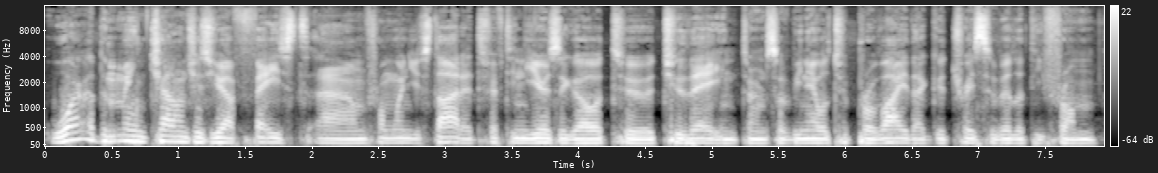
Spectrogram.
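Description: Male audience questioner, lowish pitch, dry sound, unscripted delivery. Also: fairly even intonation, normal speed, hardly any pauses, dry recording. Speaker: audience member asking a question.

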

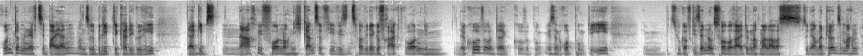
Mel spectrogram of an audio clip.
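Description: A man hosts a football podcast with a stuffed-up, congested voice from a sinus infection. He sits at a mid pitch and keeps the chat relaxed and lightly joking as he steers the conversation. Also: a little fast. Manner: relaxed, jokey, leads the conversation. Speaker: podcast host.

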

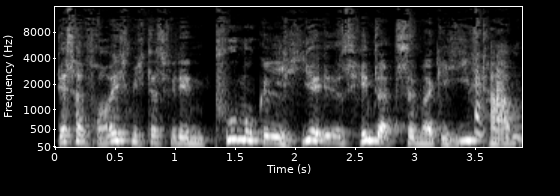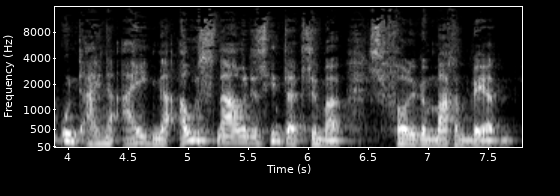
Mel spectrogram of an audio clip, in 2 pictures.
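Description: A man's voice: medium pitch, animated, moderate pace, few pauses, breathy edge. A man co-hosting a casual comedic podcast in a playful, tongue-in-cheek way. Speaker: podcast co-host.

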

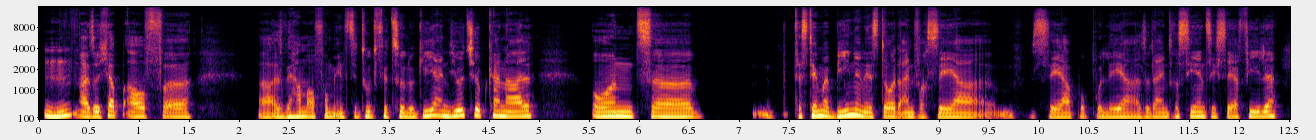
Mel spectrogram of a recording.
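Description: Male interview guest, middle-aged expert. Mellow delivery in a dry close sound, keen explainer who often tags phrases with a check. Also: mid-range voice, flat delivery, normal speed, creaky, dry recording. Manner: enthusiastic, often ends phrases with a checking tag. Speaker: guest expert, zoology institute head and sound producer.

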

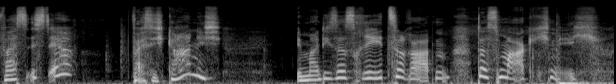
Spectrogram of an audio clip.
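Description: A woman's voice: high voice, very animated, takes it slowly, gravelly, heavily acted. A woman voicing a naive, kind elephant in a radio play reading, innocent and slightly puzzled. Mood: innocent, friendly. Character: naive, kind, happy male talking cartoon elephant.

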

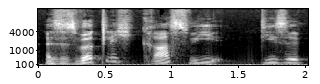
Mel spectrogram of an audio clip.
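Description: A man's voice: fairly high pitch, expressive, a little slow. Emphatic man analysing football. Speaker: football podcast pundit. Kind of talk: casual sports analysis.

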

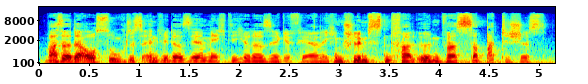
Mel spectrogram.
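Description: A serious male vampire enforcer, played by a man in an audio play. His voice is low and grave, wary in manner, with a clear rumble behind it. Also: a little fast, darkish tone, natural voice. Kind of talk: audio drama role-play dialogue.

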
